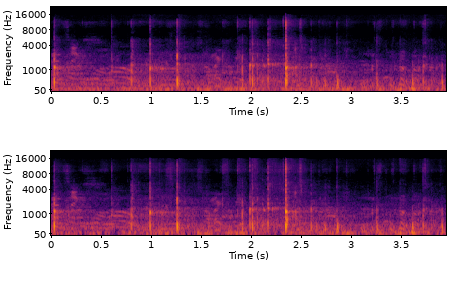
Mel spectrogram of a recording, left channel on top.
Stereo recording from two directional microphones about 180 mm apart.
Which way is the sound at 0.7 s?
40° right (ahead or behind).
